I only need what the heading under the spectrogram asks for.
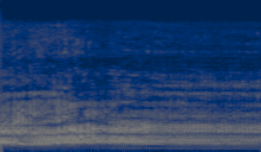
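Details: Camel in the mating season, Tharparkar, Sindh, Pakistan, making one unbroken, loud, rasping roar that bubbles and throbs steadily, holding almost level throughout with only a slight fade.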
